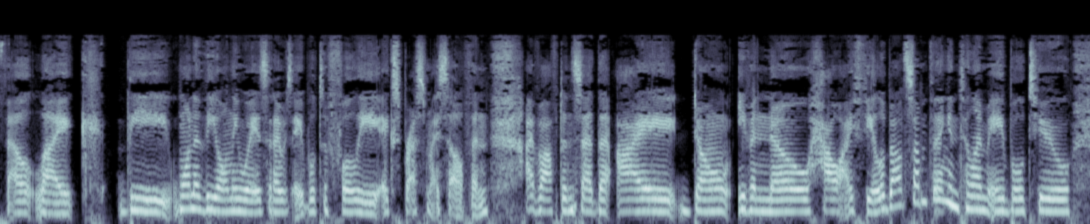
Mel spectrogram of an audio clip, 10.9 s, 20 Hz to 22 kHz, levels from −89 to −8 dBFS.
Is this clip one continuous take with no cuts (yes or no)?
yes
